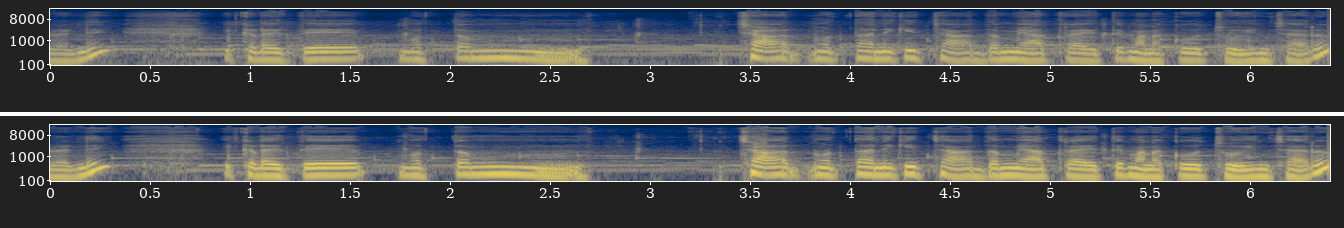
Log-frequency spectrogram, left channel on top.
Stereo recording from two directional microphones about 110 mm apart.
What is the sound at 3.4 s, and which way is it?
Speech, 40° right (ahead or behind).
